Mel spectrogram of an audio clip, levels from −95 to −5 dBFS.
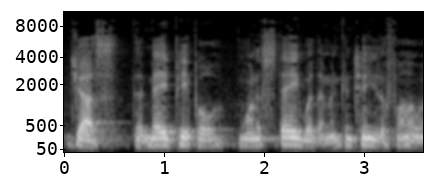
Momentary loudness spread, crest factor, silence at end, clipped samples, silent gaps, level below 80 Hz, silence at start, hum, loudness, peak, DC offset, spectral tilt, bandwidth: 9 LU; 20 dB; 0 s; under 0.1%; none; -74 dBFS; 0 s; none; -30 LUFS; -10 dBFS; under 0.1%; -7 dB/octave; 9.2 kHz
